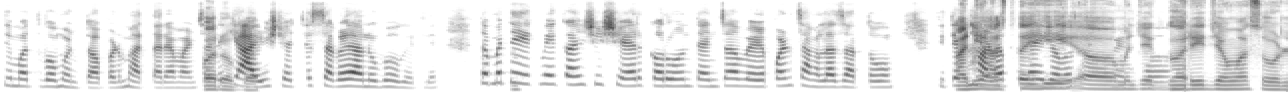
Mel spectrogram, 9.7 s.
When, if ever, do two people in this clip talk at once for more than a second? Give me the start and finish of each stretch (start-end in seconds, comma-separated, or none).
7.2-8.8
